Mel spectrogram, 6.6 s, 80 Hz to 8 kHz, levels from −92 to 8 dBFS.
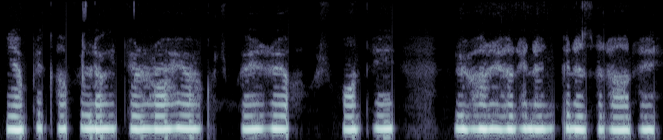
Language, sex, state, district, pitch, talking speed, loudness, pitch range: Hindi, female, Chandigarh, Chandigarh, 250 Hz, 45 wpm, -14 LUFS, 245-250 Hz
